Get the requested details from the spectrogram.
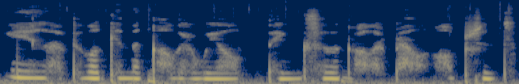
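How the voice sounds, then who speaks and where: A sleepy woman whispering softly as she chats with her stream and reads a book aloud. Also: sits high, little pitch movement, brisk, husky, muffled recording. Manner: soft unvoiced whisper throughout. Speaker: livestream host. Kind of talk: whispered casual stream chat and reading aloud.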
